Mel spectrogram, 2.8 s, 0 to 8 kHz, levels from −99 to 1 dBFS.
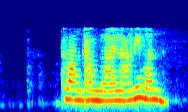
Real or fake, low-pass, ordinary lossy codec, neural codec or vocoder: real; 7.2 kHz; AAC, 16 kbps; none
